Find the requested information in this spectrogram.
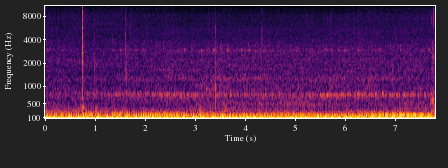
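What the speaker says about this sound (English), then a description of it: "you'll hear it idle up and down slightly as the compressor kicks on and off" A 1989 Camaro IROC-Z engine idles with a steady low rumble, its pitch rising and falling slightly now and then as the air-conditioning compressor cycles on and off, heard close up without talk.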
